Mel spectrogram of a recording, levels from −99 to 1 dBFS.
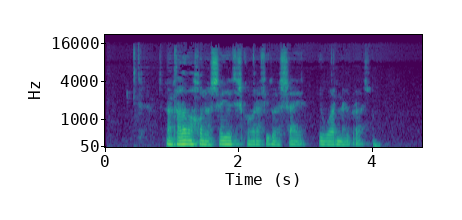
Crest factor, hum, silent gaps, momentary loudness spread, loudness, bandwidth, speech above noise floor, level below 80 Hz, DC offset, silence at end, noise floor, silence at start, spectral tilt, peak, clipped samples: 20 dB; none; none; 22 LU; -32 LUFS; 15.5 kHz; 40 dB; -60 dBFS; under 0.1%; 0.65 s; -72 dBFS; 0.45 s; -5 dB/octave; -14 dBFS; under 0.1%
